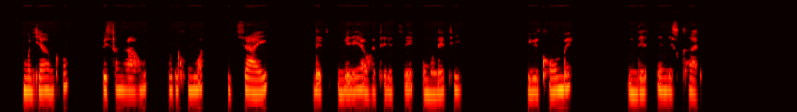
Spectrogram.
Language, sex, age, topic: Kinyarwanda, male, 18-24, finance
